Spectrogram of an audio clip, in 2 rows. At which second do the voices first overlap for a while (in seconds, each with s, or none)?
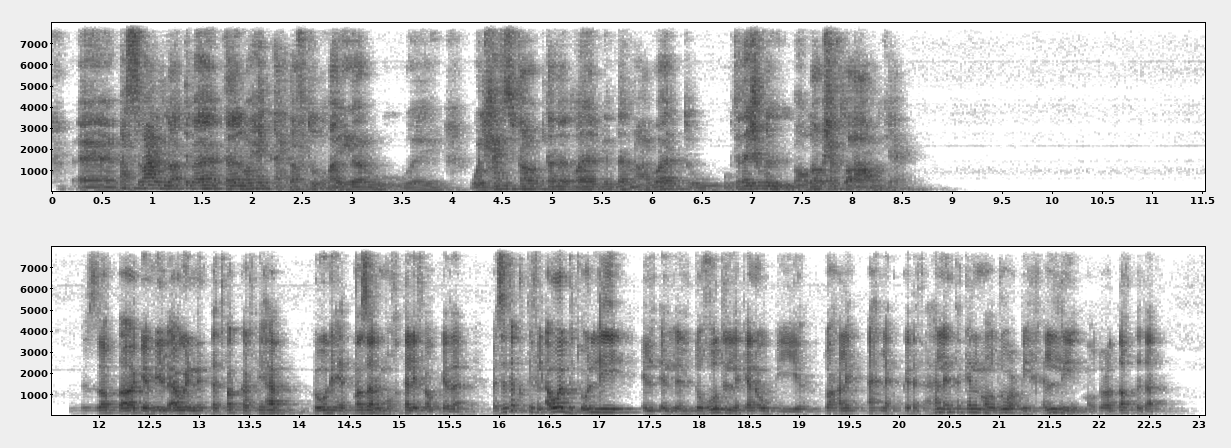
none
